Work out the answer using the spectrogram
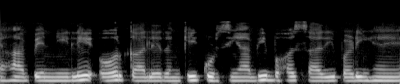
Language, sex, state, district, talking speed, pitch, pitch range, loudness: Hindi, female, Bihar, Samastipur, 195 wpm, 175 Hz, 170-185 Hz, -16 LUFS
